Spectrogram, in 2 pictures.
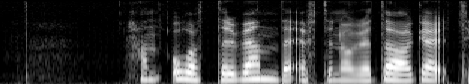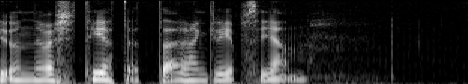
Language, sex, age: Swedish, female, 19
